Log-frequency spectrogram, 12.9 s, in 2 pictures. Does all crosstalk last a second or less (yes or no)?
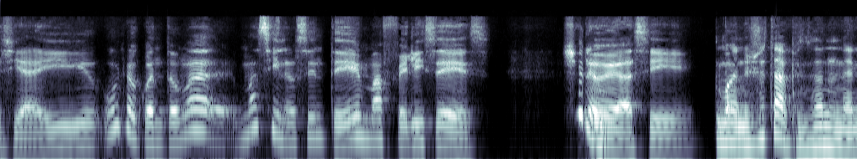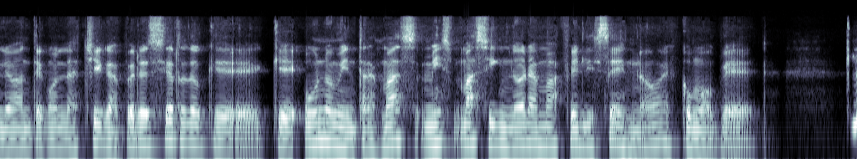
yes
